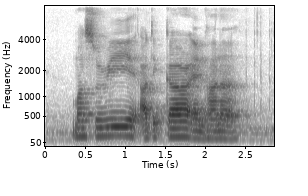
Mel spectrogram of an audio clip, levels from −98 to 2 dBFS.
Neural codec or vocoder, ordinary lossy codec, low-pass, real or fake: none; none; none; real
